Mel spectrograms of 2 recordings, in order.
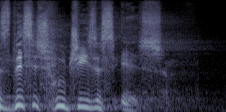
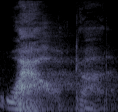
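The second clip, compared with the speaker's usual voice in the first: a whispered wow, struck by God; awed whisper; 4 semitones lower, 9 dB quieter than usual. Real, not acted. Preacher to congregation, marvelling at God: awed whisper. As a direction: breathe it out in a hushed whisper. Awed aside about God's love.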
